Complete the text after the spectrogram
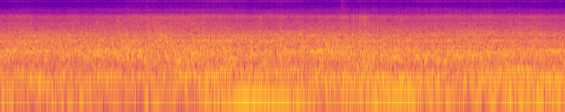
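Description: Heavy trucks rumble by with a deep engine drone.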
